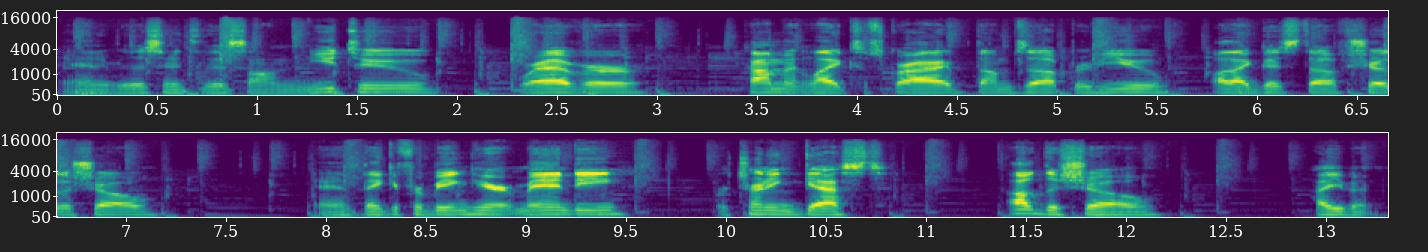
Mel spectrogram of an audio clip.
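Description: A man's voice: mid-range voice, level tone, normal speed. Male podcast host with music behind. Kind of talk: casual podcast talk.

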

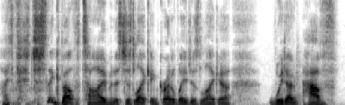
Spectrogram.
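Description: A man's voice: medium pitch, steady tone, normal speed, a bit bright, breathy edge. A man co-hosting a podcast, talking casually and earnestly with a rambling, joking manner. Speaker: podcast co-host.

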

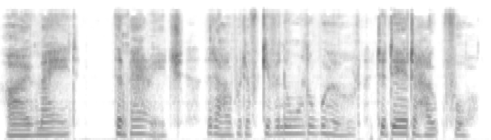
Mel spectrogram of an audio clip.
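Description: A woman reads a devoted young wife in an audiobook, gentle and earnest in a calm, loving voice. Her voice is slightly breathy, with a dry, close sound, and it is a touch higher than the reader's narration. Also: moderate pace, no echo. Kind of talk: audiobook character voice.

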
